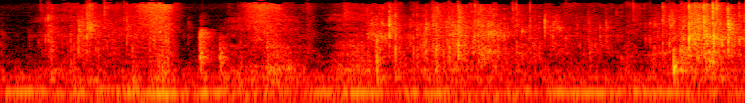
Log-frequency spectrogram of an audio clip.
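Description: Faint crinkling and handling noise of a soft plastic squeeze bottle being held and tipped up to drink, with a louder rush of noise about five seconds in.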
